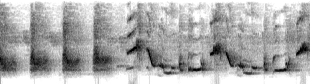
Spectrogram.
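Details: White-rumped shama singing: four loud rasping notes spaced about a third of a second apart, then a rapid tumbling sequence of varied whistled and chattering phrases.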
